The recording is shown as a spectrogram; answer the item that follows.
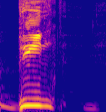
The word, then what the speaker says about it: Bündchen: Giselle Bündchen. There's almost two syllables in the U, so it's a Bündchen. Giselle Bündchen. And then a hard stop. Chin.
